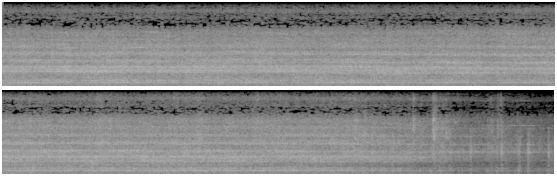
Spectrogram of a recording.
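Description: TasRail container and empty log freight train's wagons rolling past on steel wheels, a steady heavy rumble. It eases off near the end as the last wagon clears the crossing.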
